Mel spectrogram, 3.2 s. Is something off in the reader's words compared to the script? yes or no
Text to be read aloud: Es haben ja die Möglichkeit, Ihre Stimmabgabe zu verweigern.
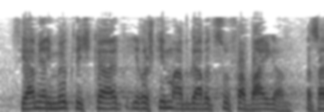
yes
